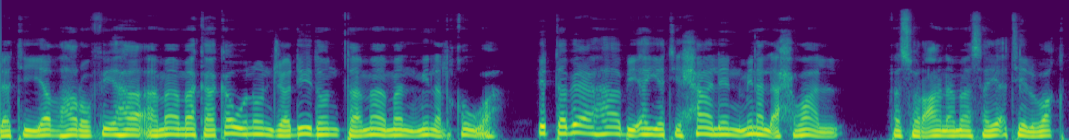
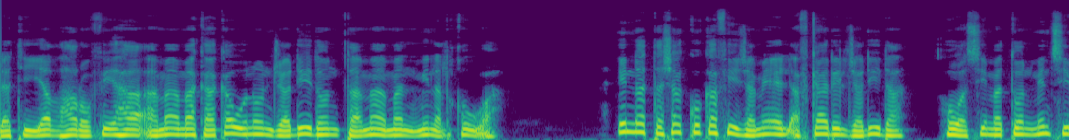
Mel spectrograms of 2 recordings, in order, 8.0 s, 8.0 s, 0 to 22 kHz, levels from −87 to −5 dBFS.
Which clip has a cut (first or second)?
first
